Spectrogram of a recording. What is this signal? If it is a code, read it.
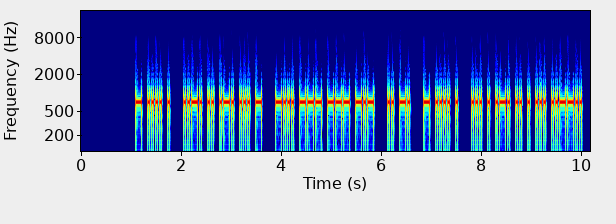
Morse code, heard as a keyed tone, about 30 wpm, 700 Hz. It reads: THE FIRST BOOK IN THE SERIES?
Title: Sentences from Top 1000 Words - Review Part 5 - 30wpm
